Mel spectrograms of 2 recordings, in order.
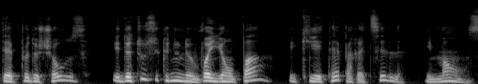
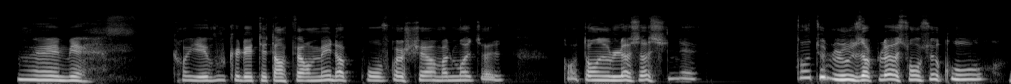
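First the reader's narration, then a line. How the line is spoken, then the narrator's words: Moaning. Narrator (French): gémit le père Jacques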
